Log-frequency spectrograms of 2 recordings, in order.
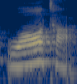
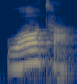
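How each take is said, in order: The two takes are said the same way.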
